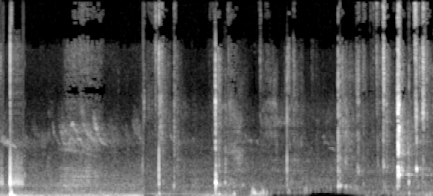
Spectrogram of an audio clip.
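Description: Heartbeat sound effect: a last loud beat just at the start, over a low hum that cuts off about two seconds in. After that only a few faint scattered knocks.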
